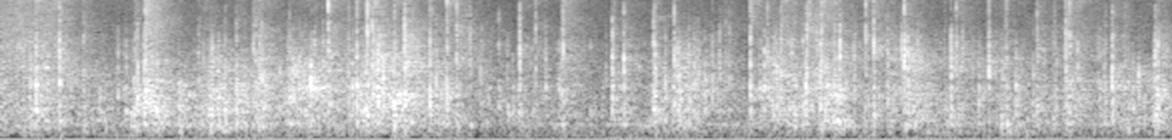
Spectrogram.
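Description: Long nails and fingertips scratch and tap across a clear plastic bag with a black sticker, sealing a purple padded bikini top that lies flat on a tile floor. Dense, bright crinkling and scratchy rustling continue throughout, with quick sharp ticks scattered over a soft, steady hiss.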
